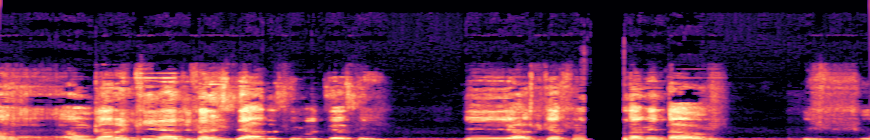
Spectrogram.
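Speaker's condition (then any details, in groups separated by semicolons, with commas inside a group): Cerebral palsy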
